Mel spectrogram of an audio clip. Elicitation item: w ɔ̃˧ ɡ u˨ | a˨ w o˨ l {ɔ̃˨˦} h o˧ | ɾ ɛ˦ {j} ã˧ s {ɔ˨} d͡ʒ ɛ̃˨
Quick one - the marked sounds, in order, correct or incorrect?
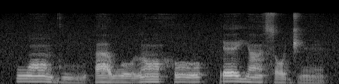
incorrect: ɔ̃˧, correct, correct

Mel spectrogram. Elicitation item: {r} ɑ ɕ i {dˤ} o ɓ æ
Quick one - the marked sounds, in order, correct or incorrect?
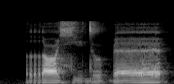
correct, incorrect: d

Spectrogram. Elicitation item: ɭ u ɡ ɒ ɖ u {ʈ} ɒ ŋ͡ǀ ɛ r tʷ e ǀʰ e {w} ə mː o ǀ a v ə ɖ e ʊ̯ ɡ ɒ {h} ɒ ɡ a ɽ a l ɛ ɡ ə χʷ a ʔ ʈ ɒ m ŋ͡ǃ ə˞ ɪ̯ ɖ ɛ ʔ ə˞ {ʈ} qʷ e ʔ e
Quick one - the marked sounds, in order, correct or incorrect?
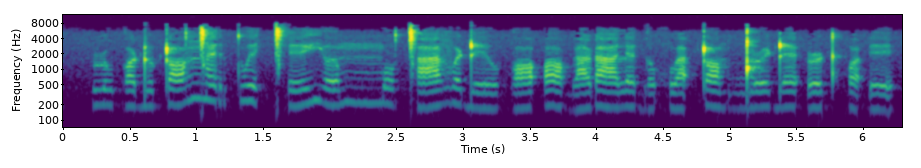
correct, incorrect: j, incorrect: ʔ, correct

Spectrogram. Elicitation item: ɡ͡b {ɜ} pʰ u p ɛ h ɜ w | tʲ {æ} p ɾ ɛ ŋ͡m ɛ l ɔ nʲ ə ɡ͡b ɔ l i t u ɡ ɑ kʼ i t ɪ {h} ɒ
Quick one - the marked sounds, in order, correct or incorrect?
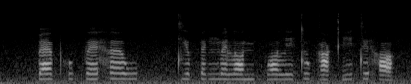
incorrect: æ, incorrect: ɜ, correct

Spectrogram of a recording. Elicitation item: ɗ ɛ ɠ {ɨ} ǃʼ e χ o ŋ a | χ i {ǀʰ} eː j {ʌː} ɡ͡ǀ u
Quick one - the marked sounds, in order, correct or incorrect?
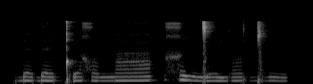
incorrect: ɛ, incorrect: ŋ͡ǀ, correct

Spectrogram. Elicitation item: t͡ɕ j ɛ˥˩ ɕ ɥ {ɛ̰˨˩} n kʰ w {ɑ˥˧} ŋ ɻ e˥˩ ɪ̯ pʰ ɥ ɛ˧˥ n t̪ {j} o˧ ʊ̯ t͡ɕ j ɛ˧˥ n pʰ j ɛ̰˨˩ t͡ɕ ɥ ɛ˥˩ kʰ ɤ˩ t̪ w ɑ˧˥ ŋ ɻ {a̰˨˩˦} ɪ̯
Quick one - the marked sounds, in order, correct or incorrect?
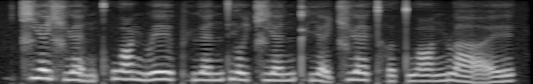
correct, correct, correct, correct

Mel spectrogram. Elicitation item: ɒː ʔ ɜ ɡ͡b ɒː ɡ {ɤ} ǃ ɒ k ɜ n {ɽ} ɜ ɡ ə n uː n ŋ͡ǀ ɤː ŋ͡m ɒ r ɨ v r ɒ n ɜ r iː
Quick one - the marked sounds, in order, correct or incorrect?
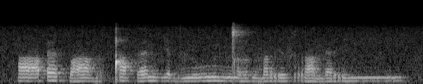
correct, incorrect: ʎ

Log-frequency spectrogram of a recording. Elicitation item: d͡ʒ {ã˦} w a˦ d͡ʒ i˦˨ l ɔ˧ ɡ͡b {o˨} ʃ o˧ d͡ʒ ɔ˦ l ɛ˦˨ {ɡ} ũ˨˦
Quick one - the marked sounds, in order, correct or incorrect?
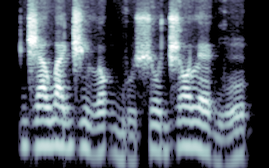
incorrect: a˦, incorrect: u˨, correct

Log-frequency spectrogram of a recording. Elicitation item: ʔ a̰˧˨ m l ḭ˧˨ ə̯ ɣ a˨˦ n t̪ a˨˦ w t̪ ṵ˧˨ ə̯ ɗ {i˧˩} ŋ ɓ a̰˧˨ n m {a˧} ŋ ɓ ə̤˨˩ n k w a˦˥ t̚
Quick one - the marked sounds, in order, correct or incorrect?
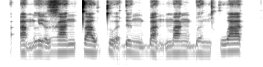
incorrect: ɨ˧˩, correct

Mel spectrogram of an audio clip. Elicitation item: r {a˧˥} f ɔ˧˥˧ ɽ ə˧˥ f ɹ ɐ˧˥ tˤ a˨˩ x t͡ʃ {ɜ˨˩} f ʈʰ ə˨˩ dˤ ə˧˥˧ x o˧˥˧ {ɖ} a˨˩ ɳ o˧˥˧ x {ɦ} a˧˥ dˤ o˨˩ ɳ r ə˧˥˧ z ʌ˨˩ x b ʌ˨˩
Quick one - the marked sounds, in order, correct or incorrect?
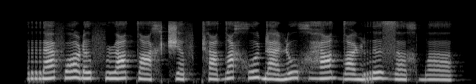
correct, correct, correct, correct

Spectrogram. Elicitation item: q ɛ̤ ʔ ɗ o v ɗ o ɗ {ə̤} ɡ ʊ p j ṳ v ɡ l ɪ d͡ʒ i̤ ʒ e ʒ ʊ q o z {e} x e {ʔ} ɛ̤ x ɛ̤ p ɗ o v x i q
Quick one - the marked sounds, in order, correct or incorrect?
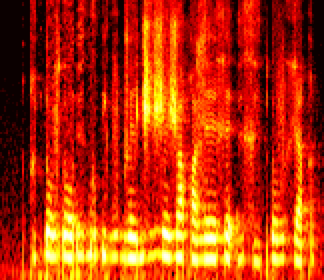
incorrect: ɛ̤, correct, correct

